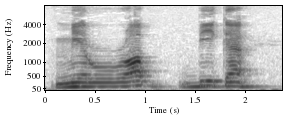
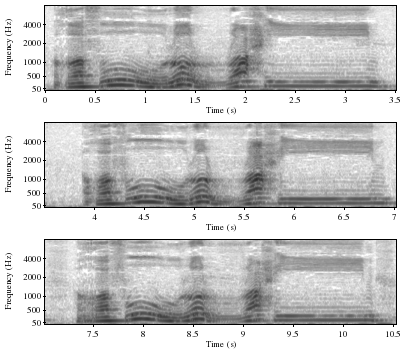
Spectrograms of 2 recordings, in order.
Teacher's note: nous pouvons faire une fusion, un idgham kamila complète, nun tombé, nun disparaît.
